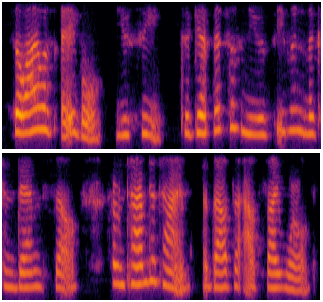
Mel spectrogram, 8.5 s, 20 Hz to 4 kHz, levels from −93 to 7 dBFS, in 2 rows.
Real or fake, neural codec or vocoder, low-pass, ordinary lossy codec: fake; vocoder, 22.05 kHz, 80 mel bands, HiFi-GAN; 3.6 kHz; Opus, 32 kbps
